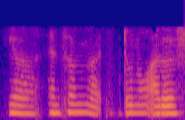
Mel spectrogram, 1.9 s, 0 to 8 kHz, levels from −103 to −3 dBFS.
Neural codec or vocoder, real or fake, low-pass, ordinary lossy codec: codec, 16 kHz, 1.1 kbps, Voila-Tokenizer; fake; 7.2 kHz; AAC, 16 kbps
